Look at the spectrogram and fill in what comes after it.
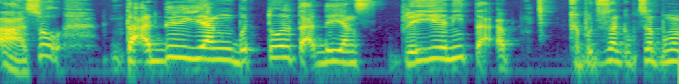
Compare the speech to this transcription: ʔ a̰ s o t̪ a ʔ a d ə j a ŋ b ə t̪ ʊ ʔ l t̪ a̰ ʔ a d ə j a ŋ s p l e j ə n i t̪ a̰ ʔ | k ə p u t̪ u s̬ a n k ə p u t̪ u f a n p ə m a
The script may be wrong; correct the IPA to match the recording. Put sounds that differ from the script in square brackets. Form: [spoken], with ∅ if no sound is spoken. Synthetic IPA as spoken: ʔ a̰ s o t̪ a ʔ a d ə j a ŋ b ə t̪ ʊ [∅] l t̪ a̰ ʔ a d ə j a ŋ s p l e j ə n i t̪ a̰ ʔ | k ə p u t̪ u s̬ a n k ə p u t̪ u [s] a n p ə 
